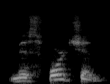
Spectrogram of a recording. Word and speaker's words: misfortune: that you missed misfortune misfortune give me three fingers for the three syllables misfortune misfortune let me hear you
